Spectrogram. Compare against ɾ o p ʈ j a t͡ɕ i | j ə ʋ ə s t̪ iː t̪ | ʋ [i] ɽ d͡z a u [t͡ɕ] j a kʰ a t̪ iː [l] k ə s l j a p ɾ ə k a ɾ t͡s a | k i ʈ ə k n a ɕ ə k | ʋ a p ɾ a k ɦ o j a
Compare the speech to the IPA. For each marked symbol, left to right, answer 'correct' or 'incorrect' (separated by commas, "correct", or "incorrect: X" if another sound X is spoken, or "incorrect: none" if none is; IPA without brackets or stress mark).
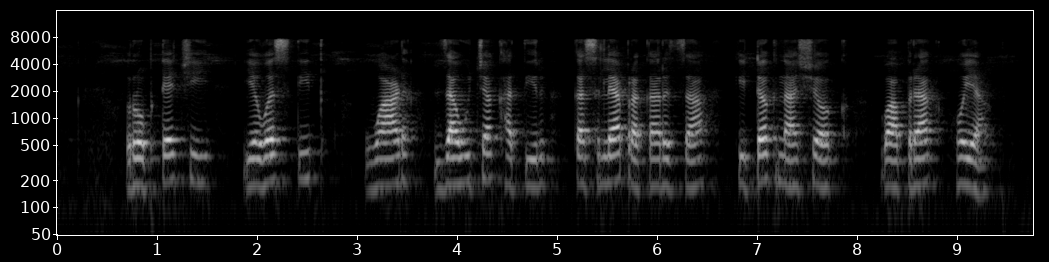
incorrect: a, correct, incorrect: ɾ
